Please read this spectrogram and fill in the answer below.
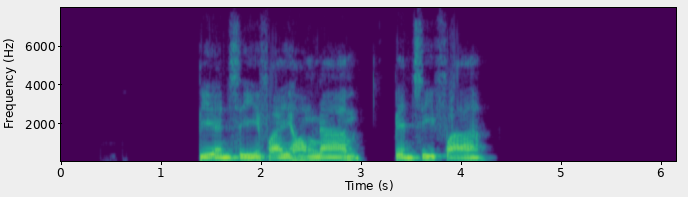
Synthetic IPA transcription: pli˨˩ənsiː˩˦fa˧jɦɔ˥˩ŋnaː˦˥mpe˧nsiː˩˦faː˦˥

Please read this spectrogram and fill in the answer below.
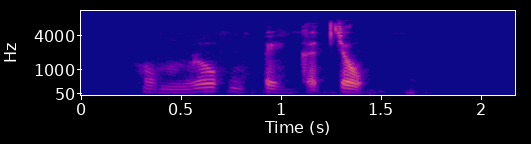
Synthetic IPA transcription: pʰo˨˧˦mlu˥˩ŋpe˧ŋka˧˩t͡ɕu˨˩k̚

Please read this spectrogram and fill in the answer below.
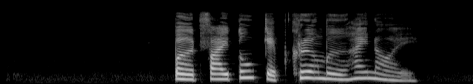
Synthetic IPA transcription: pɤː˨˩t̪̚fa˧jt̪uː˥˩ke˨˩p̚kʰɾɯ˥˩əŋmɯː˧ɦa˥˩jnɔ˨˩j

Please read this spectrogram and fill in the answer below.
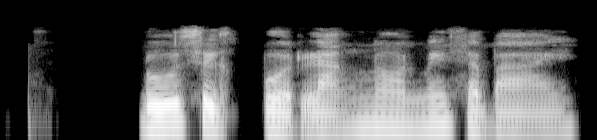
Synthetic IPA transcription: ɾuː˦˥sɯ˨˩k̚pu˨˩ət̪̚la˩˦ŋnɔː˧nma˥˩jsa˧baː˧j

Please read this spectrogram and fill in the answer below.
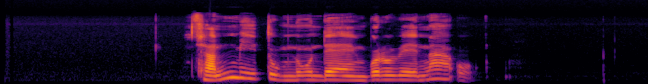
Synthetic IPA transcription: t͡ɕʰa˦˥nmiː˧t̪u˨˩mnuː˧ndɛː˧ŋbɔː˧ɾi˦˥weː˧nːaː˥˩ʔo˨˩k̚

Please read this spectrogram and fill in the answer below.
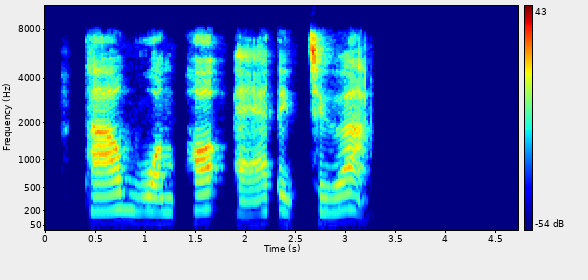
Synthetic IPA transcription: t̪ʰaː˦˥wbu˧əmpʰɔ˦˥ʔpʰɛː˩˦t̪i˨˩t̪̚t͡ɕʰɯ˦˥ɐ

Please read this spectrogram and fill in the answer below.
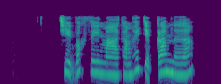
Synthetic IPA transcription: t͡ɕʰiː˨˩t̪̚wa˦˥k̚siː˧nmaː˧t̪ʰa˧mɦa˥˩jt͡ɕe˨˩p̚klaː˥˩mnɯ˦˥ɐ

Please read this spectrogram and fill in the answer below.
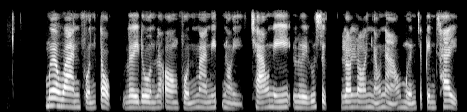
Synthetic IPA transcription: mɯ˥˩ɐwaː˧nfo˩˦nt̪o˨˩k̚lɤː˧jdoː˧nla̰˧ʔɔː˧ŋfo˩˦nmaː˧ni˦˥t̪̚nɔ˨˩jt͡ɕʰaː˦˥wniː˦˥lɤː˧jɾuː˦˥sɯ˨˩k̚lɔː˦˥nɾɔː˦˥nːaː˩˦wnaː˩˦wmɯ˩˦ənt͡ɕa˨˩ʔpe˧nkʰa˥˩j

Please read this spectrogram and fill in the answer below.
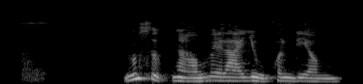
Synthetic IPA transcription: ɾuː˦˥sɯ˨˩k̚ŋa˩˦wweː˧laː˧juː˨˩kʰo˧ndi˧əw

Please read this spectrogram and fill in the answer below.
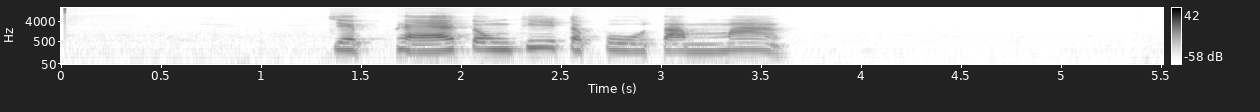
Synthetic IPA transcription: t͡ɕe˨˩pʰːlɛː˩˦t̪o˧ŋt̪ʰiː˥˩t̪a˧puː˧t̪a˧mːaː˥˩k̚

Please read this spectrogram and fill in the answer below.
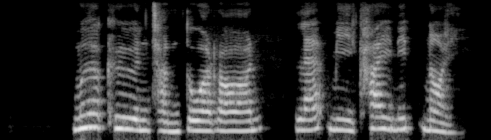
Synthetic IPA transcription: mɯ˥˩ɐkʰɯː˧nt͡ɕʰa˦˥nt̪u˧ɐɾɔː˦˥n | lɛ˦˥ʔmiː˧kʰa˥˩jni˦˥t̪̚nɔ˨˩j

